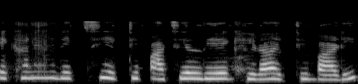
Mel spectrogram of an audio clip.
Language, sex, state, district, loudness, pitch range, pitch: Bengali, female, West Bengal, North 24 Parganas, -20 LUFS, 245-290 Hz, 265 Hz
